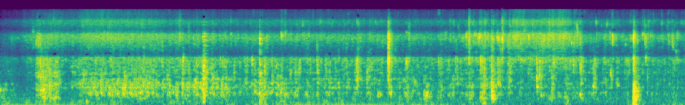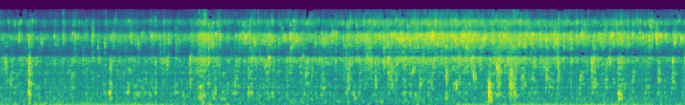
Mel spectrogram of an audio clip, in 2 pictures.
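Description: Breaded red snapper fillet frying in a skillet of hot oil: a steady sizzle that starts as the fillet is laid in, with a few sharp pops of spattering oil.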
